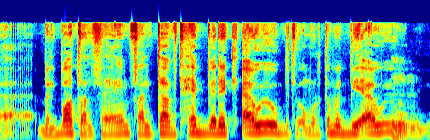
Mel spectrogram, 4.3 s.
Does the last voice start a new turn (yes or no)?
yes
